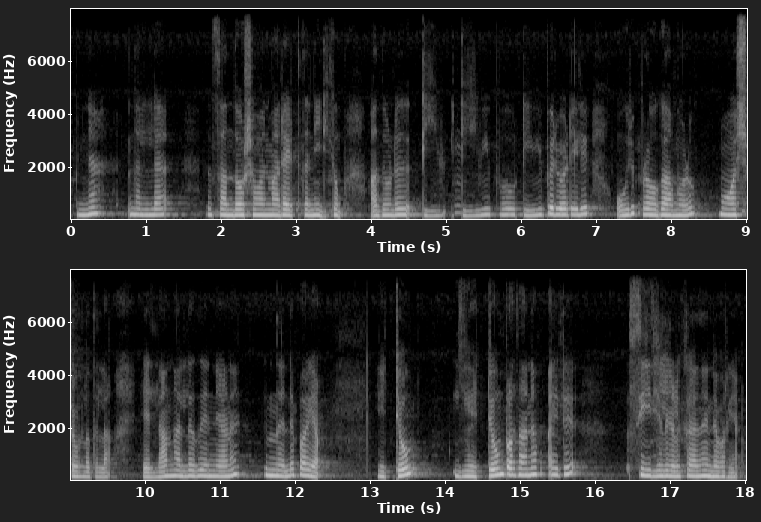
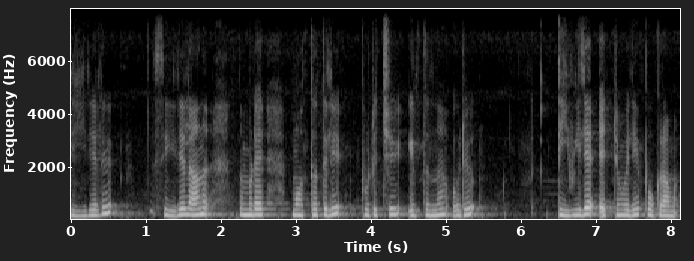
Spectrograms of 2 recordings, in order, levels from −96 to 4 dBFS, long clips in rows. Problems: low volume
